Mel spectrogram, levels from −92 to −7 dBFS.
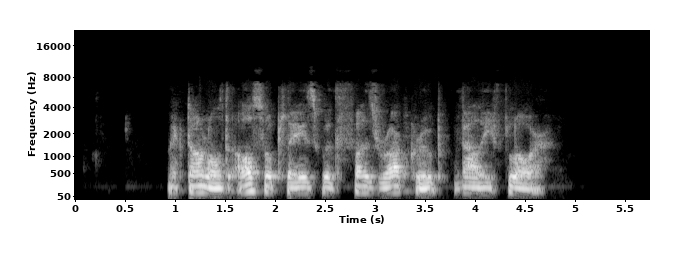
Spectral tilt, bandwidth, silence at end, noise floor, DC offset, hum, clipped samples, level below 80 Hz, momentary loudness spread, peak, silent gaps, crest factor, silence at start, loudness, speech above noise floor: -7.5 dB/octave; 7.2 kHz; 1.05 s; under -90 dBFS; under 0.1%; none; under 0.1%; -64 dBFS; 8 LU; -4 dBFS; none; 18 dB; 0.95 s; -21 LUFS; over 70 dB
